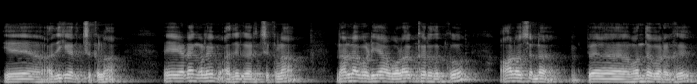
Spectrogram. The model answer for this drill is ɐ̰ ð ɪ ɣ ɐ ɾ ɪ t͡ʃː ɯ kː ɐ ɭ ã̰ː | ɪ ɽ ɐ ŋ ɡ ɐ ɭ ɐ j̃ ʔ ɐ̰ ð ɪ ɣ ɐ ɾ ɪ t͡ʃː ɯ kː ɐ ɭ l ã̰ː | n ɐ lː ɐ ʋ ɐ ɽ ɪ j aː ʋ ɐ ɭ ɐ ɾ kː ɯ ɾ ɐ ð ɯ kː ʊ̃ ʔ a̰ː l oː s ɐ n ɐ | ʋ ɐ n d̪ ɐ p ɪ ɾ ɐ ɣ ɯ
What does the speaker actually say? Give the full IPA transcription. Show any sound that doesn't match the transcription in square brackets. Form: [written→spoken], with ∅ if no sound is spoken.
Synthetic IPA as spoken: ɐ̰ ð ɪ ɣ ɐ ɾ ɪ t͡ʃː ɯ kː ɐ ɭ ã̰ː | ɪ ɽ ɐ ŋ ɡ ɐ ɭ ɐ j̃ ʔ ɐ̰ ð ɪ ɣ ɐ ɾ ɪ t͡ʃː ɯ kː ɐ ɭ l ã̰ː | n ɐ lː ɐ ʋ ɐ ɽ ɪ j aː ʋ ɐ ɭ ɐ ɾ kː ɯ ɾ ɐ ð ɯ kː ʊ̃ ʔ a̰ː l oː s ɐ n ɐ | ʋ ɐ n d̪ ɐ p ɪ ɾ ɐ ɣ ɯ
